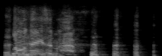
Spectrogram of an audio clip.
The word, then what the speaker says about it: solanezumab: What did you learn from the failure of solanezumab? Sorry, I'm no good with drug names. Solanezumab. There you go. Solanezumab. Yeah, solanezumab was, for those of you that aren't aware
